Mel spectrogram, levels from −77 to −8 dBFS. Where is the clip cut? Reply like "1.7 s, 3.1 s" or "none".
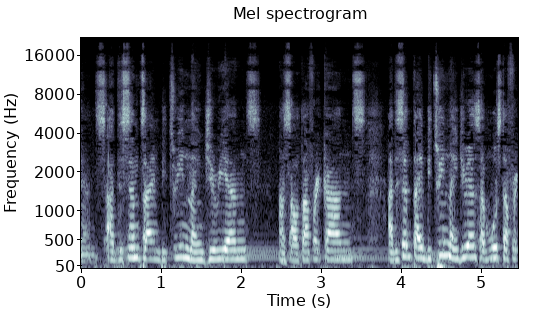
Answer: none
